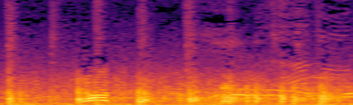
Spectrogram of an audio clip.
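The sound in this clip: Firecrackers going off in a rapid, uneven run of sharp pops and bursts, loud and mixed with voices and crowd noise.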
